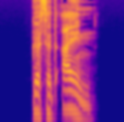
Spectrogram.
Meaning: second-person plural subjunctive II of eingießen
- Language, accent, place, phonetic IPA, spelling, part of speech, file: German, Germany, Berlin, [ˌɡœsət ˈaɪ̯n], gösset ein, verb, De-gösset ein.ogg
